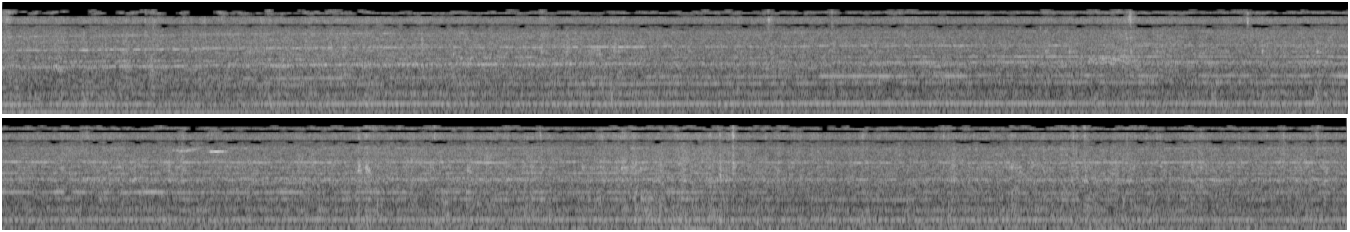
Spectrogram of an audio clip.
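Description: The diesel engine of a motor grader drones under load, heard from inside the cab.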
